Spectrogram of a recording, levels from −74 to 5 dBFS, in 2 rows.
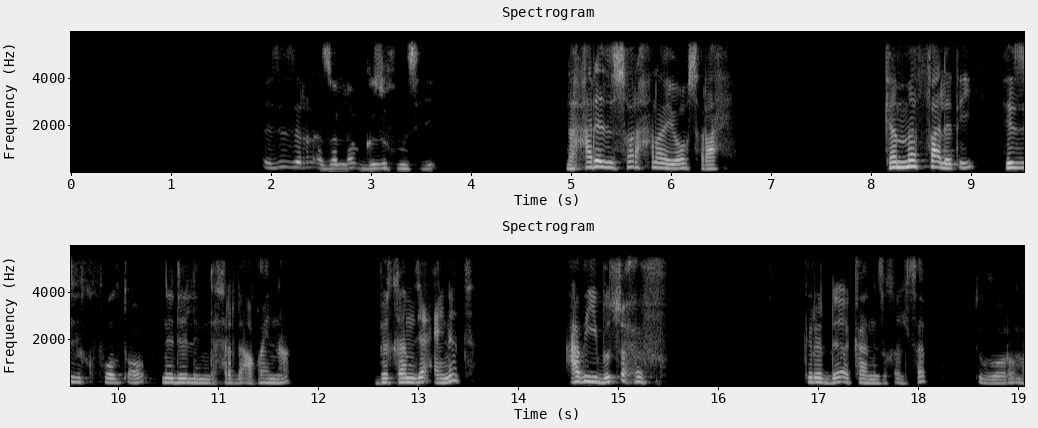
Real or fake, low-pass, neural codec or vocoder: real; 5.4 kHz; none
